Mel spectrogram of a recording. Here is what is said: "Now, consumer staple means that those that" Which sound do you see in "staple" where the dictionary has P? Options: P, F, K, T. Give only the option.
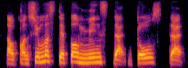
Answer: P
